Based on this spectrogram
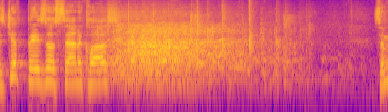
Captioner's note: laughter and applause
